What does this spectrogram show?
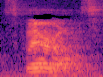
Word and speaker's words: scleral: At least my patients say it rhymes with miracle. Sclerals.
